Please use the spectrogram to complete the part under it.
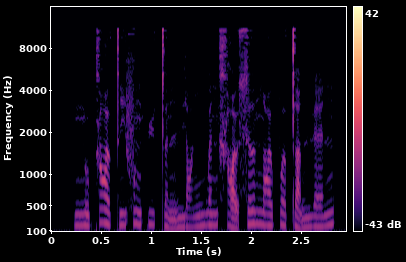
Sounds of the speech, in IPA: n̪ ṵ˨˩ k ɑ˥˩ ʊ̯ t̪ i˧˥ f ɤ˧ ŋ p y˥˩ t̪ ə̰˨˩ n n̪ j ɑ˧˥ ŋ m w ə˧˥ n x ɑ̰˨˩ ʊ̯ s ɹ̩˥ n̪ ɑ˧˥ ʊ̯ p ɤ˧˥ t̪ ä̰˨˩ n̪ ɥ ɛ˧˥ n

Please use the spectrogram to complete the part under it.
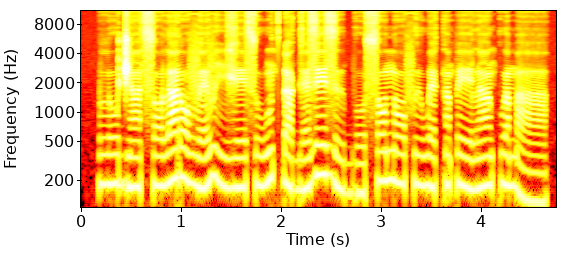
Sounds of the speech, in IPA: l oː˨ d͡ʒ ã˨ s ɔ˨ l a˧ ɾ ɔ˨ v ɛ˨˦ v iː˨ ɣ eː˨ s u˨ w ũ˦˨ t ɗ a˨ ɡ ɛ˨˦ z e˦ z ɨ˨ b oː˨ s ɔ˦ n ɔ˧ f ɨ˧ w ɛ˧ k ã˦ p eː˧ l ã˦ kʷ a˦ m aː˨

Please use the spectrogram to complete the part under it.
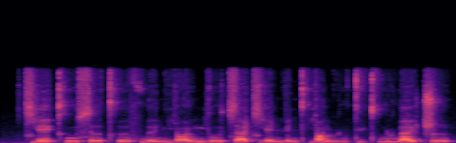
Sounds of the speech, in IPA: t͡ɕ j ɛ˥ kʰ u˥ s ɤ˧˥ t̪ʰ ɤ˧˥ f w ə̰˨˩ n l j ɑ˧˥ ʊ̯ m j o˧˥ ʊ̯ t͡s ä˧˥ t͡ɕ j ɛ̰˨˩ n ɥ ɛ˦ n t̪ʰ j ɑ˥˩ ŋ ɻ u˧˥ t̪ y̰˨˩ t̪ʰ u˥ ɻ w a˥˧ ɪ̯ ʈ͡ʂ ɤ˥˩

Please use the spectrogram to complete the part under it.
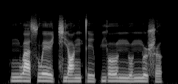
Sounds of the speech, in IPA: n̪ w ä˥˧ s w e˥˩ ɪ̯ t͡ɕ j ɑ˥ ŋ t̪ i˧˥ p j o˥ ʊ̯ n̪ u˧˥ n̪ u˥˩ ʂ ɤ˩

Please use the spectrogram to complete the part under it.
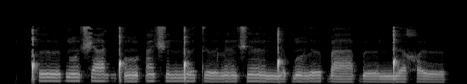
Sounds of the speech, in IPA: ǃʰ ɵː ɠ õ ʃ aː ǃʼ õ ʔ ã ʃ ə̃ ŋ͡ǃ ɵ t ɵː l ə̃ː ʃ ə̃ː ŋ͡ǃ ə ɓ õ l ɵ ɓ aː ɓ ɵː ŋ͡ǃ ə χ ɵː

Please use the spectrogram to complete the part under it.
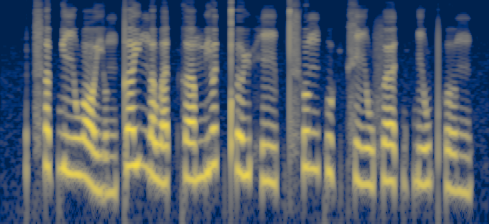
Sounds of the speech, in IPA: t͡sʰ ɐ˥ k̚ j iː˧ w ɔː˨˩ j ʊ˨˩ ŋ t̪ ɐ˥ j ŋ ɐ˨ w ɐ˧ t̚ k ɐ˨˧ m j ɵ˥ t̚ pʰ ɵ˧ ɥ h iː˨ p̚ t͡sʰ ʊ˥ ŋ kʷ ɪ˧ k̚ t͡s iː˨ w f œː˧ t̚ ɪ˧ k̚ iː˨˥ w pʰ ʊ˨ ŋ

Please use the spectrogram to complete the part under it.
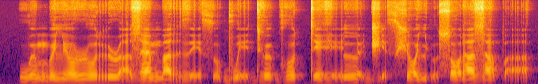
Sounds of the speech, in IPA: w ɵ˨˦ m ɵ˨ lʲ ɔ˨ ɹ o˨ r ɹ a̰˨ z æ˦ m a˨ r ð ḛ˦ θ o̰˦ ɡ w ḛ˨˦ dʱ ɵ˦˨ ɡʱ o˦ tː e˨ ɦ ḛ˦ lː ə̰˦ d͡ʒ ḛ˦ θ ʃ ɔ˨ lʲ o̰˨ s ɔ˨ ɾ a˦ z a˨ p a̰˨

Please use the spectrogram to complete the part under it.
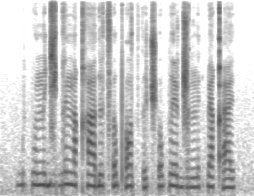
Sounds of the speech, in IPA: b ø p u n ɯ d͡ʑ ɛ ɡ ø n ø qʰ ɤː ɗ ɯ t͡sʼ ɤ pʼ ɔ t͡sʼ ɯ t͡ʃʼ o p ɪː ɖ͡ʐ ɤ ŋ ɛ k͡p ɪ qʼ ɪː

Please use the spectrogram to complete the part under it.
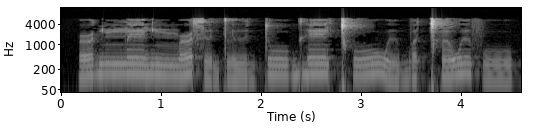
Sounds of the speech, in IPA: ə˞˧˥ d mː ẽː˥ d mː ə˞˧˥ s ɨ˩ d t l ɨː˩ d t uː˧ ɡʱ ẽː˥ ǀʰ uː˧˥ w ɨ˩ b ə˧ ǀʰ ə̃˧˥ w ɨ˥ f u˩

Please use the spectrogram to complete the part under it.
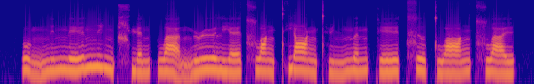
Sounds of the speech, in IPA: ʊ̰˨˩ ŋ n̪ i˦ n̪ e˧˥ ɪ̯ n̪ i˥˩ ŋ t͡ɕʰ ɥ ɛ˩ n p w a̰˨˩ n ɻ ɻ̩˥ l j ɛ˧˥ t͡s w ɑ˧ ŋ t̪ʰ j ɑ˥˩ ŋ t̪ʰ y˩ n n̪ ə˥ n k e˧˥ ɪ̯ t͡s ɹ̩˥˩ t̪ w ɑ˧˥ ŋ t͡s w a˧ ɪ̯

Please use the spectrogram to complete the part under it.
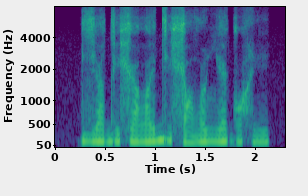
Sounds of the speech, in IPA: zʲ ɑ d i xʲ ɑ lˠ i dʲ e xʲ a ðˤ o ʎ ɛ ɡ ɔ h i

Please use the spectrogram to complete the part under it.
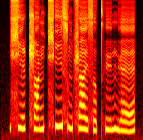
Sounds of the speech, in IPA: ɕ i˧˥ ʈ͡ʂ ɑ˧˥ ŋ t͡ɕʰ i˥ s ʊ˨ ŋ ʂ a˥˩ ɪ̯ s ɤ˩ t̪ʰ y˧˥ n̪ ɥ ɛ˨˩˦

